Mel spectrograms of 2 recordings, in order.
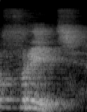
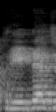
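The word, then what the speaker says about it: fridge: आर आई दी जी क्या पढ़ते हैं इसे हम लोग फ्रिज है ना फ्रीड्स नहीं पढ़ते तो वहां पर क्या है दी देखिए दी के पहले ए रहा है वो साइलेंट है उसी तरह से ब्रिज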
